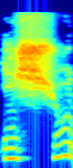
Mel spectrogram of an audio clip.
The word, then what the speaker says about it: issue: juste sur l'aspect prononciation, vous avez les deux S là qui se prononcent comme le son ch français, et ensuite le U qui se prononce you, ce qui est normal puisque c'est le son de l'alphabet anglais pour la lettre U.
